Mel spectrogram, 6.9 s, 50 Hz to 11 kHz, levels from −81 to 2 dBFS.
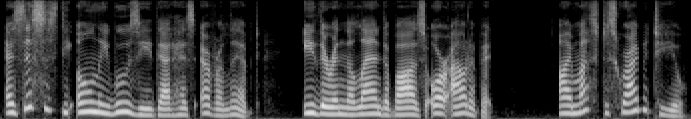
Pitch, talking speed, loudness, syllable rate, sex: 210 Hz, 225 wpm, -17 LUFS, 5.8 syllables/s, female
